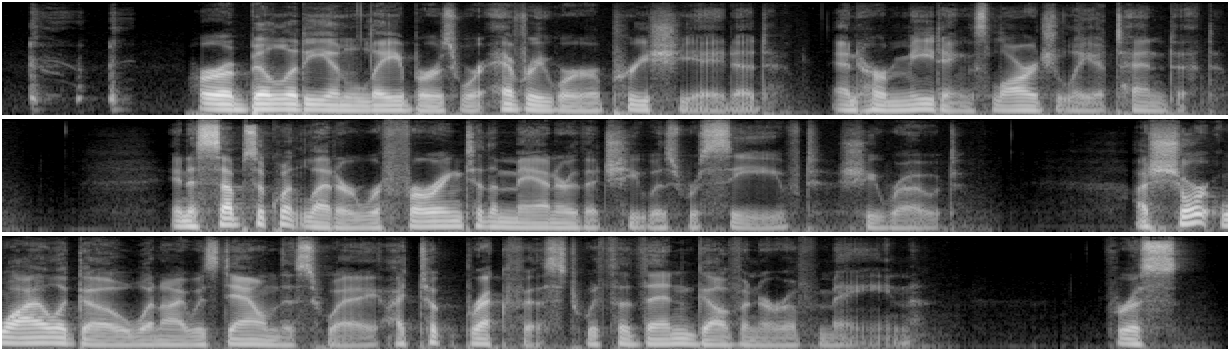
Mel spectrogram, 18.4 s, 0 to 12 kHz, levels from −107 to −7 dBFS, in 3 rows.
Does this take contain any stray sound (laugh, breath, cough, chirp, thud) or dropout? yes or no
yes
